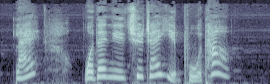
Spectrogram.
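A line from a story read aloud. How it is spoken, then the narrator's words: Smiling. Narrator (Chinese): 米莉笑着说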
